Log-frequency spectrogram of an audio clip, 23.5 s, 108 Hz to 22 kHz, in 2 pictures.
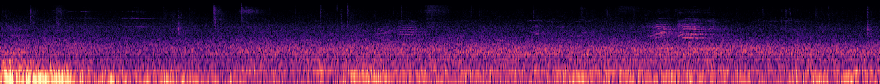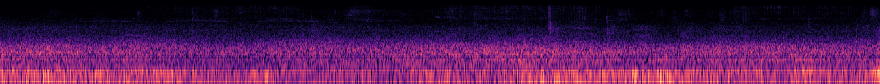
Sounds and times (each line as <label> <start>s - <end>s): large groups of cyclists are passing by 0.0s - 23.4s
traffic passing overhead 0.0s - 23.4s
